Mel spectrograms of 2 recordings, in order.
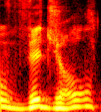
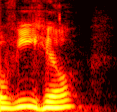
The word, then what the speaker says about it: Vigil: And so the name Joe Vigil to most people, but it turns out it's pronounced Joe V. Hill. It's a Latino name, is the most successful track and field coach probably in the history of the world.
